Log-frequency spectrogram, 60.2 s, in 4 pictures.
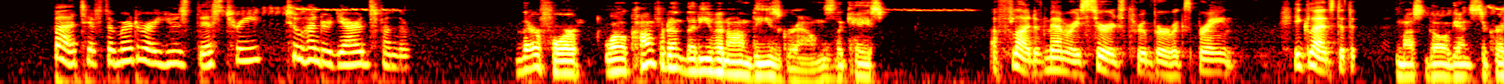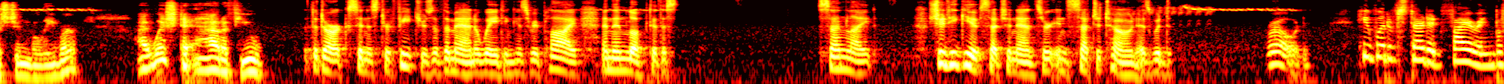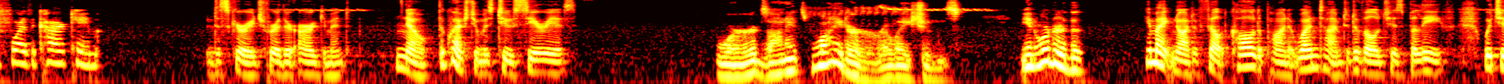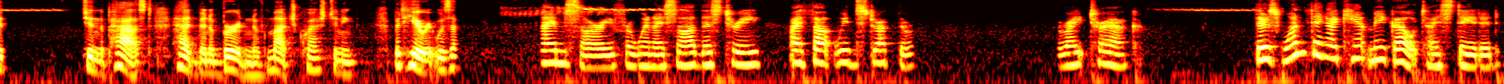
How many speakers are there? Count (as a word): three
